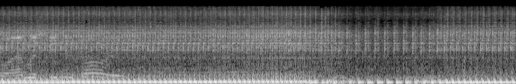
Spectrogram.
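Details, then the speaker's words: 2008 Yamaha Jupiter Z: rough idle with loud, uneven knocking about four beats a second over the exhaust; engine knock. "Suara mesinnya coy mengerikan."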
